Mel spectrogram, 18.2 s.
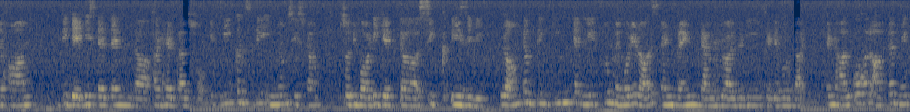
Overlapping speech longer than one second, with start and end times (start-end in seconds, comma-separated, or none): none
